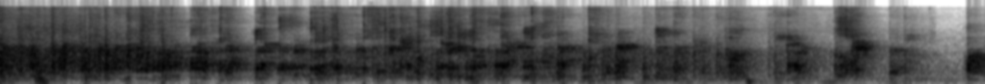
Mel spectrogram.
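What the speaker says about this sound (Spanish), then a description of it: "Un fuerte aplauso." An audience at a bookshop book presentation claps loudly at first, then the applause thins into scattered claps that fade out near the end.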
